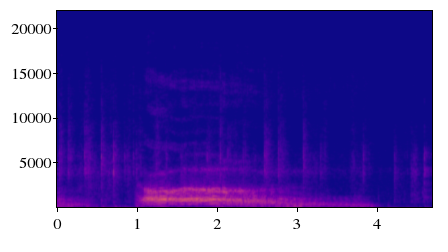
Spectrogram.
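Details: A Ragdoll cat during mating gives one long, drawn-out yowl that sags slightly in pitch before fading.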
